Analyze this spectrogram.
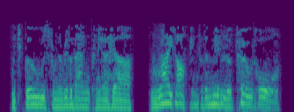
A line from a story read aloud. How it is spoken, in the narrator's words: said the Badger slowly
